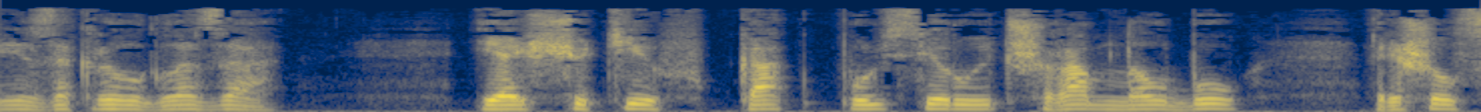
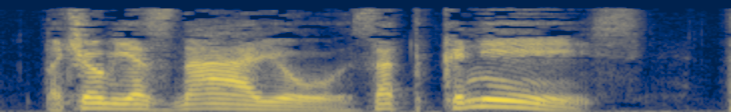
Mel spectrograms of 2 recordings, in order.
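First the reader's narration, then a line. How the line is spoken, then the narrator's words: Rough bark. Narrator (Russian): рявкнул грубый голос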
